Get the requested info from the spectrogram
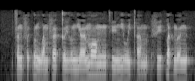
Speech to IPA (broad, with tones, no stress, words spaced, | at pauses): t͡sɐ˧nfɵ˨˥t̚ lʊ˨˩ŋ wɐ˧mfœː˧k̚ t̪ɵ˨ɥlʊ˧ŋ jœː˨˥mɔː˥n̪ɪ˥ŋt̪ʰyː˨˧ŋ juː˨jt̪ʰɐ˨m | fyː˨˥t̚wɐ˨t̚mɵ˨n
